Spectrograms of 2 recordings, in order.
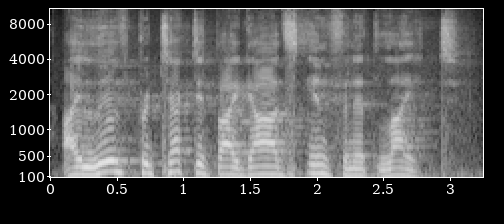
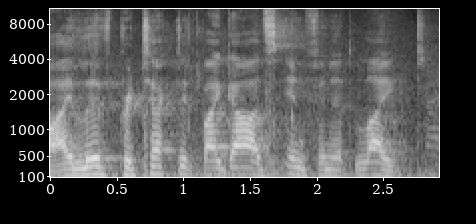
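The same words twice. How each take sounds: First: It is said in a strong, loud voice. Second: It is said in a softer, quieter voice. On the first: "first in a strong voice taking control of the conscious mind" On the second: "A little softer now"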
